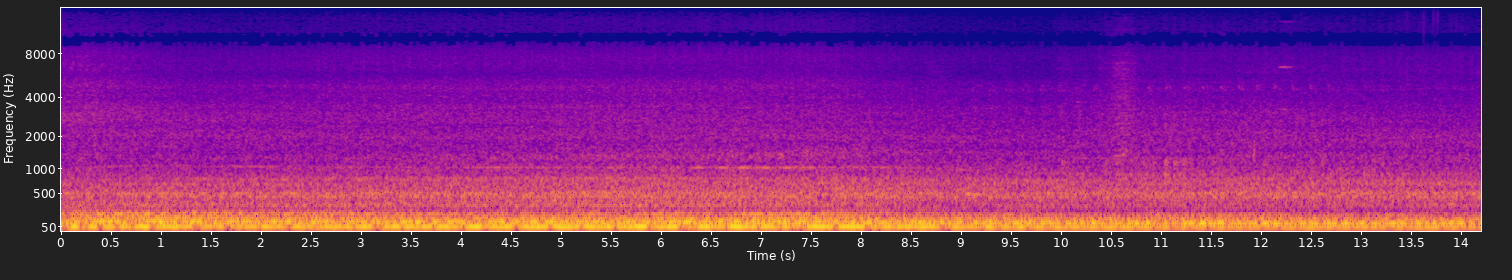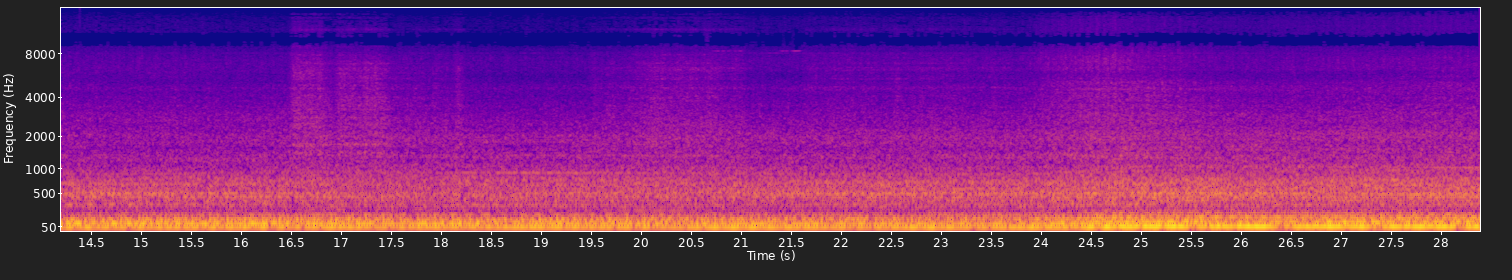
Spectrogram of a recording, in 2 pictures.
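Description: Diesel locomotive engines running with a steady low rumble as a train works through.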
